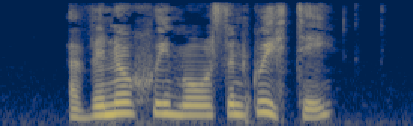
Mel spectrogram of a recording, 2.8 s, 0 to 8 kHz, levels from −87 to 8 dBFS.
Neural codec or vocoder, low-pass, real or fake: none; 7.2 kHz; real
